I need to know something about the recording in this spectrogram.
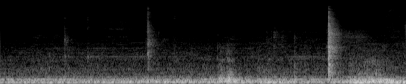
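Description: Steady low rumble of an ICE high-speed train running, heard inside the passenger car. Over it come a few clicks and knocks from a first-class seat's lever and mechanism being worked, the sharpest about three seconds in.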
